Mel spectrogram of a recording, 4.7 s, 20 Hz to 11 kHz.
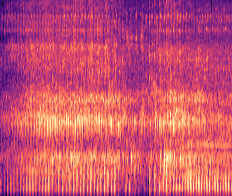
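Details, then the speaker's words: Honda-powered Ryobi 3100 PSI pressure washer with stalling/low-idle problem: fast popping roughly 220 per minute, stumbling unevenly as choke is taken off, slightly improving; owner suspects the carburetor needs cleaning. "all right now it's a little better i'm slowly increasing well i'm taking off the choke i was getting a little bit better"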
